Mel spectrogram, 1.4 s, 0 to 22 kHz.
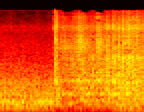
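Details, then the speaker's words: Mitsubishi Colt T120SS after starter motor repair (shifted part re-seated so armature spins centered): short light crank catching at once, starter now spins freely and engine starts normally; old battery of over 5 years replaced. "tuh Alhamdulillah setaker sudah ringan aman nah ini kendalanya tadi"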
